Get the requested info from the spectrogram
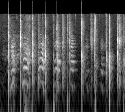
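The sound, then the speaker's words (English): Hands clap together in a quick, slightly uneven series of about a dozen sharp, crisp smacks, a few overlapping as if from several people, with faint voice sounds between them. “we would like to, as a token of our respect, give you the clap.”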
